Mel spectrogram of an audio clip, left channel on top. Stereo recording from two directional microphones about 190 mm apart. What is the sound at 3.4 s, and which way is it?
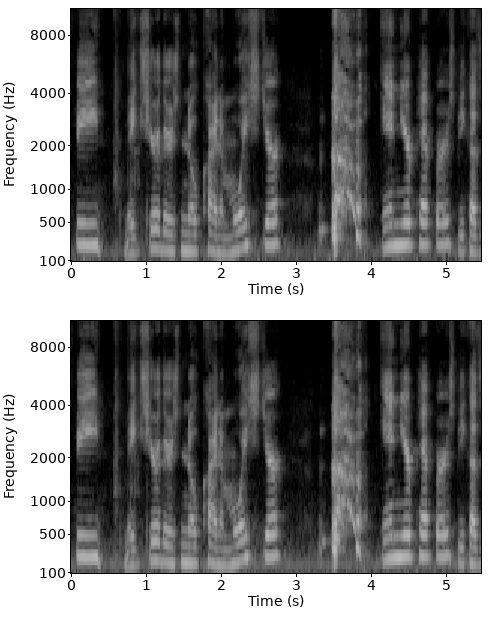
Cough, 25° left (ahead or behind).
